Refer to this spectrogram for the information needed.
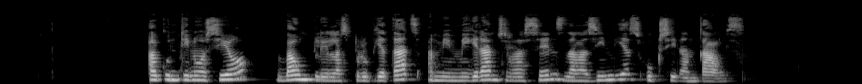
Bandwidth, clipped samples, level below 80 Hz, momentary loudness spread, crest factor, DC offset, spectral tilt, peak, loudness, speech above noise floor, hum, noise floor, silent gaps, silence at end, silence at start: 11.5 kHz; under 0.1%; -74 dBFS; 9 LU; 22 dB; under 0.1%; -4 dB/octave; -2 dBFS; -22 LUFS; 52 dB; none; -74 dBFS; none; 1.2 s; 1.5 s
